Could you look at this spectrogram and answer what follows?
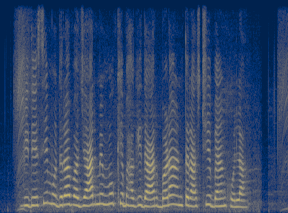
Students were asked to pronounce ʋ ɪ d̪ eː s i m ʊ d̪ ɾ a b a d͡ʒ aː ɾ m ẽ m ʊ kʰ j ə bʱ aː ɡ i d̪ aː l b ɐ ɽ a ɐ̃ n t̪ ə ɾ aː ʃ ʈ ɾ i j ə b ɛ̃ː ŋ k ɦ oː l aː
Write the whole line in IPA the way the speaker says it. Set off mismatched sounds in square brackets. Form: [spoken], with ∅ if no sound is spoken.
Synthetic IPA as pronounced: ʋ ɪ d̪ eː s i m ʊ d̪ ɾ a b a d͡ʒ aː ɾ m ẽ m ʊ kʰ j ə bʱ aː ɡ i d̪ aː [ɾ] b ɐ ɽ a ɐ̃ n t̪ ə ɾ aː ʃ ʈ ɾ i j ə b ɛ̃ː ŋ k ɦ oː l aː

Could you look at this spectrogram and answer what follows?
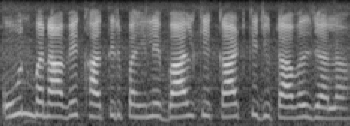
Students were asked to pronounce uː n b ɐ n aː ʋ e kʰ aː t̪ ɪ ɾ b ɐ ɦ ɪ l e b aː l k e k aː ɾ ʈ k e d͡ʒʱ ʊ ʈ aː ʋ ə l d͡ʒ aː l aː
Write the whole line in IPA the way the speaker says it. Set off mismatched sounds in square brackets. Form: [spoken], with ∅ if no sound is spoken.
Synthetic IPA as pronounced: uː n b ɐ n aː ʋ e kʰ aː t̪ ɪ ɾ [p] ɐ ɦ ɪ l e b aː l k e k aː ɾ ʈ k e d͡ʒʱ ʊ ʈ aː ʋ ə l d͡ʒ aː l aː

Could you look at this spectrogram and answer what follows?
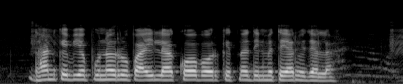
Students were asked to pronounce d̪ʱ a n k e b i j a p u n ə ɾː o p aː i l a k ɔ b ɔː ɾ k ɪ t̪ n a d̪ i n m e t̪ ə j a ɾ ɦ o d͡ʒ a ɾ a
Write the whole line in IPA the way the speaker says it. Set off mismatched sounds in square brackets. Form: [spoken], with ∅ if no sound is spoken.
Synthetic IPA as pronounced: d̪ʱ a n k e b i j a p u n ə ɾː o p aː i l a k ɔ b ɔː ɾ k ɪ t̪ n a d̪ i n m e t̪ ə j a ɾ ɦ o d͡ʒ a [l] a

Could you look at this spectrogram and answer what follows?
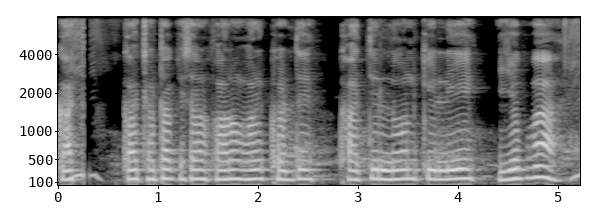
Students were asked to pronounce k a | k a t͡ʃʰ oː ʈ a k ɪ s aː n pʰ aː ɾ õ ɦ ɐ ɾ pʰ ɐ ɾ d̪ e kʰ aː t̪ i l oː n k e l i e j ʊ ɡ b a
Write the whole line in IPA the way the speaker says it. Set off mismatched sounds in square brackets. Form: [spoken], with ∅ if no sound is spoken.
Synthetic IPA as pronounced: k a | k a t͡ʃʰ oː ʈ a k ɪ s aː n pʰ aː ɾ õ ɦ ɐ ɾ [kʰ] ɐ ɾ d̪ e kʰ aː t̪ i l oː n k e l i e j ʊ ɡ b a

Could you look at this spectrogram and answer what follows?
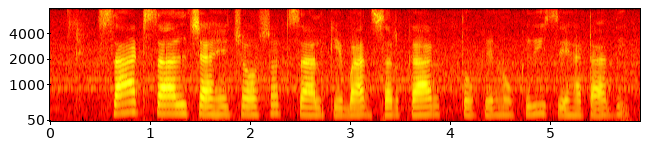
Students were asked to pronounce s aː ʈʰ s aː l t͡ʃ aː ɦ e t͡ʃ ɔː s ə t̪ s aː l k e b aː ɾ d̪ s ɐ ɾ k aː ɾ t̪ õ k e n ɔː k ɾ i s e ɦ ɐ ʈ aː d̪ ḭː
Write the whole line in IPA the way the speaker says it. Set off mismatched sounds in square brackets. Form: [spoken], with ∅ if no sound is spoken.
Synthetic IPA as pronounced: s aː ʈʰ s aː l t͡ʃ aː ɦ e t͡ʃ ɔː s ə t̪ s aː l k e b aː [∅] d̪ s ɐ ɾ k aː ɾ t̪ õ k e n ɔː k ɾ i s e ɦ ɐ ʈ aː d̪ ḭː

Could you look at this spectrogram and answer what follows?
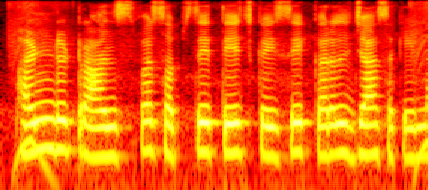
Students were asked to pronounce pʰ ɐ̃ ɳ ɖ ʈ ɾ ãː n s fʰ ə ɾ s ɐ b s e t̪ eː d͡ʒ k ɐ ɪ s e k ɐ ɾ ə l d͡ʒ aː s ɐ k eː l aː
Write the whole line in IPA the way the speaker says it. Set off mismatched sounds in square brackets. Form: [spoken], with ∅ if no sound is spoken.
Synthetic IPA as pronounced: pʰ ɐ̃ ɳ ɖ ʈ ɾ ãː n s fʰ ə ɾ s ɐ b s e t̪ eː d͡ʒ k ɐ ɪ s e k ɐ ɾ ə l d͡ʒ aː s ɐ k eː l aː

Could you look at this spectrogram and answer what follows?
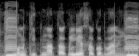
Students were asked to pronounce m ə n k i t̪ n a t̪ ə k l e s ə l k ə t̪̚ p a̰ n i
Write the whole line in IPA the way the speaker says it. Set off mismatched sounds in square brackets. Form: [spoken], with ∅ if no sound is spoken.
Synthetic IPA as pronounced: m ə n k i t̪ n a t̪ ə k l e s ə [∅] k ə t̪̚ [b] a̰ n i

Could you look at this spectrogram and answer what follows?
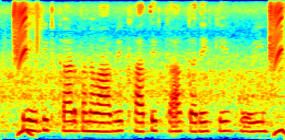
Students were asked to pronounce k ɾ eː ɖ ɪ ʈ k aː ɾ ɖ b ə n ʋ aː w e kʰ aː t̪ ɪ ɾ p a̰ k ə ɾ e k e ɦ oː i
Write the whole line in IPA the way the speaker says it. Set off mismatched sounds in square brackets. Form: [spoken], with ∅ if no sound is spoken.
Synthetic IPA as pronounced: k ɾ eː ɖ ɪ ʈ k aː ɾ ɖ b ə n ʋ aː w e kʰ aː t̪ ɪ ɾ [k] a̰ k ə ɾ e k e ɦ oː i

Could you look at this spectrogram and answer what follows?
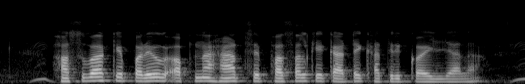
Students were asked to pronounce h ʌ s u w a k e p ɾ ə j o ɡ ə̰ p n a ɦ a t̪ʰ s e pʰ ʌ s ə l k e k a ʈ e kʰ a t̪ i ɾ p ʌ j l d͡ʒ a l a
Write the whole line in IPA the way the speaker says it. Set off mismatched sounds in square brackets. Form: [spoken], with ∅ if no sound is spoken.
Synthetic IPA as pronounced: h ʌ s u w a k e p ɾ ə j o ɡ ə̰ p n a ɦ a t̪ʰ s e pʰ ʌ s ə l k e k a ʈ e kʰ a t̪ i ɾ [k] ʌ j l d͡ʒ a l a

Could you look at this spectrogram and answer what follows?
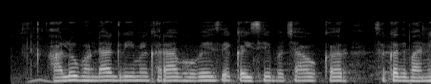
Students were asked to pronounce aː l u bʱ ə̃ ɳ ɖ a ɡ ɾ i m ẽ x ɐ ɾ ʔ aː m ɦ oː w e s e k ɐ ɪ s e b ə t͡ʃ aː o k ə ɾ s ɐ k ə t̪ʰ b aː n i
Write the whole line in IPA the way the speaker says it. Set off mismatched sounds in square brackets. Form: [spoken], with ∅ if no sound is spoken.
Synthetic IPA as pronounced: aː l u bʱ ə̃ ɳ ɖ a ɡ ɾ i m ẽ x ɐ ɾ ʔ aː [b] ɦ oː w e s e k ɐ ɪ s e b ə t͡ʃ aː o k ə ɾ s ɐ k ə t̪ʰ b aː n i

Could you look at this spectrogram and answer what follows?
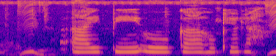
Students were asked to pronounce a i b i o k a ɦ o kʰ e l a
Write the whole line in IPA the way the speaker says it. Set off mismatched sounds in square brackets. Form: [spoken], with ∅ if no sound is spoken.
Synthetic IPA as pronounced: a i [p] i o k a ɦ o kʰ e l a

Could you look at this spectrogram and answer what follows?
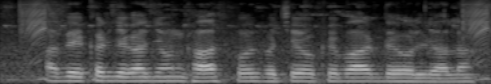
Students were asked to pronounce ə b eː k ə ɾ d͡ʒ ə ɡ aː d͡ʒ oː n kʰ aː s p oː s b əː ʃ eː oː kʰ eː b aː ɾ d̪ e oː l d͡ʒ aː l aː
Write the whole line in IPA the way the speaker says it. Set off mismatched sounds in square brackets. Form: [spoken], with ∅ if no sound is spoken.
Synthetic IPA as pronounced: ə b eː k ə ɾ d͡ʒ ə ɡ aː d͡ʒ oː n kʰ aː s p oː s b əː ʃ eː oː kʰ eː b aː ɾ d̪ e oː l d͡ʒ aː l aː

